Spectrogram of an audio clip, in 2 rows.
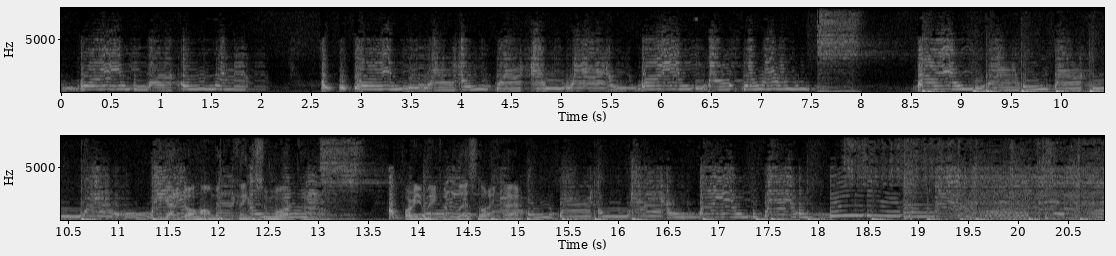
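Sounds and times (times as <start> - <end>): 
distorted electric guitar riff: 0.0 - 20.8
speech: 11.6 - 13.2, 13.9 - 15.3.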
